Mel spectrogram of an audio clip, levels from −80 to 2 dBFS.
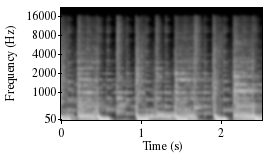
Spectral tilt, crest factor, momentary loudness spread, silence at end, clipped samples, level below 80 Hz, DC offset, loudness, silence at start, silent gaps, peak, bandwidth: -5 dB/octave; 14 dB; 3 LU; 0 s; under 0.1%; -20 dBFS; under 0.1%; -17 LUFS; 0 s; none; -2 dBFS; 17 kHz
